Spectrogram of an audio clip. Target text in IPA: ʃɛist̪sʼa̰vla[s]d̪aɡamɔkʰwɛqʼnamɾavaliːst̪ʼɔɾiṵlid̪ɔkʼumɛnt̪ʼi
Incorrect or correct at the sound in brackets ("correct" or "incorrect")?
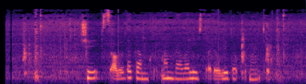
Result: incorrect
